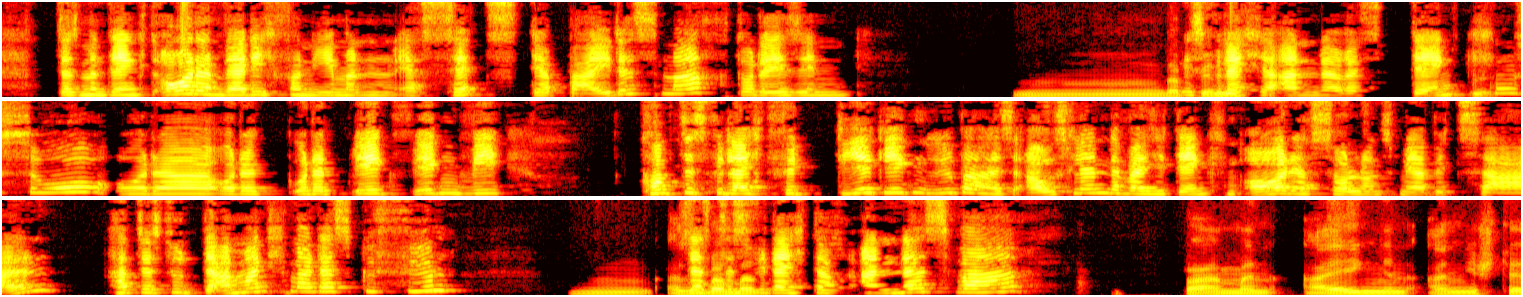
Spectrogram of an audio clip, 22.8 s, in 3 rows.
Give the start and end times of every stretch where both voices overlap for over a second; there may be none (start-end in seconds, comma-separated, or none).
none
